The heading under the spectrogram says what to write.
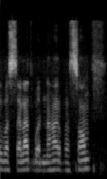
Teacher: لام کا تلفظ نہیں ہوتا ہے اور لام کے بعد کا حرف مشدد ہوتا ہے، جیسے والصلاۃ والنہار والصوم. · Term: حروف شمسی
